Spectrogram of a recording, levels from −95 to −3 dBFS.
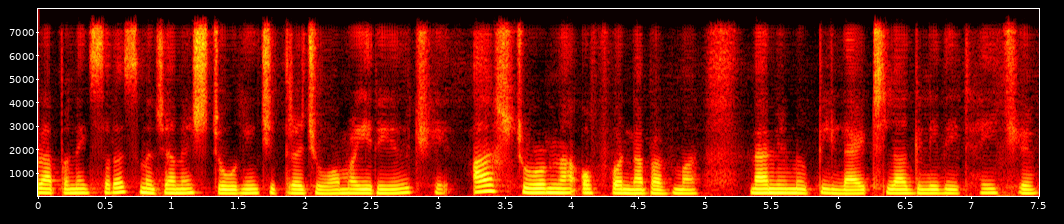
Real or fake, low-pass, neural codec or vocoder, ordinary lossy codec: fake; 7.2 kHz; codec, 16 kHz, about 1 kbps, DyCAST, with the encoder's durations; Opus, 64 kbps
